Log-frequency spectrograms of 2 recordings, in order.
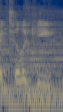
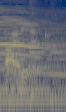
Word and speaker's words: Thielicke: By the way, Tillich, I don't think I mentioned it last time, is spelled T-H-I-E-L-I-C-K-E. It looks like Thylic, but it's actually pronounced Tillich.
